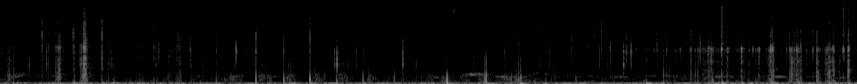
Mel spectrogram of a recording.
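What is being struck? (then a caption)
Glycerin soap bar. A solid green glycerin soap bar is scratched by fingernails, with nails digging into its top edge. Quick, sharp scratching clicks and taps come one after another in an uneven patter over a low, steady rumble, with a faint high ringing tone toward the end.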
